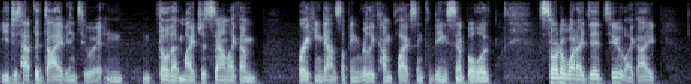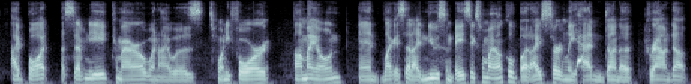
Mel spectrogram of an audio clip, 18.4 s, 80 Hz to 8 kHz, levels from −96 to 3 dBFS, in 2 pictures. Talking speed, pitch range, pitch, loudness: 205 wpm, 90-110 Hz, 95 Hz, -19 LUFS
